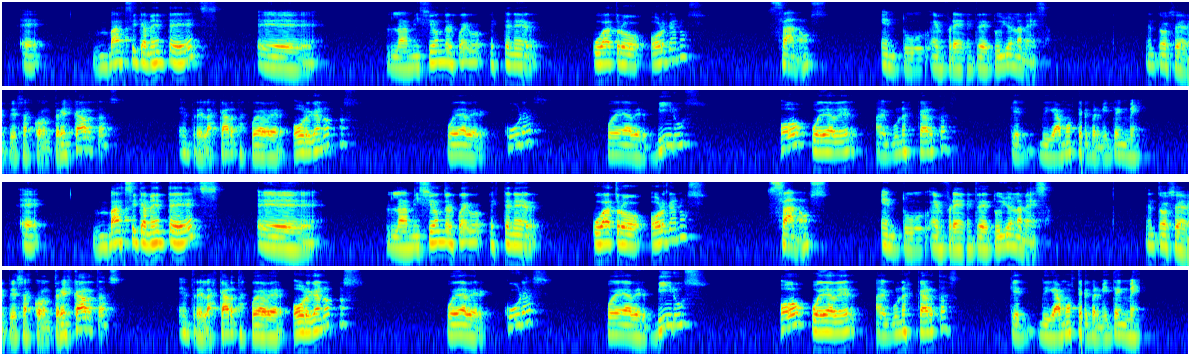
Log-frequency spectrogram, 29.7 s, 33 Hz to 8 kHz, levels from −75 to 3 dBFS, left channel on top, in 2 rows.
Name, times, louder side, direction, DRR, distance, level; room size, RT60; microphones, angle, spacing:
voice 1, 1.1-2.7 3.2-4.0 4.8-6.7 7.4-8.8 9.6-10.3 11.0-13.1 14.3-16.3 17.0-19.3 20.4-21.6 22.4-23.6 24.6-26.7 27.4-29.1, right 5 dB, 85° right, 0.6 m, -22 dB
22.0 x 7.5 x 4.7 m
head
